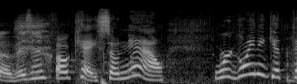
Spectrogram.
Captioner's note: laughing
